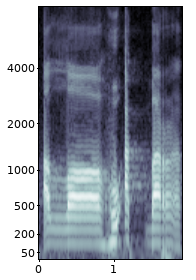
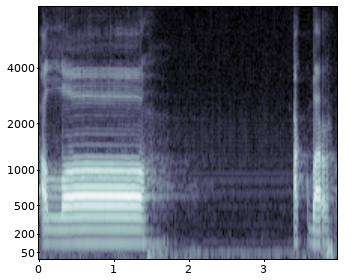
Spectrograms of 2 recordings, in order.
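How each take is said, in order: First: The words are joined without a pause. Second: There is a pause between the words.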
